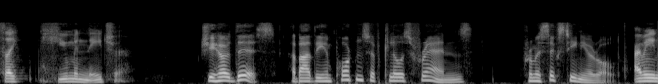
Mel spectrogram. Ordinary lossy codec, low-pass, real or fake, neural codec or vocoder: MP3, 48 kbps; 7.2 kHz; fake; codec, 16 kHz, 2 kbps, X-Codec, HuBERT features, trained on LibriSpeech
